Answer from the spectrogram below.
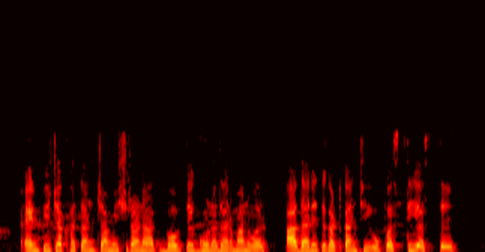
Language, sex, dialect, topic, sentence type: Marathi, female, Standard Marathi, agriculture, statement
